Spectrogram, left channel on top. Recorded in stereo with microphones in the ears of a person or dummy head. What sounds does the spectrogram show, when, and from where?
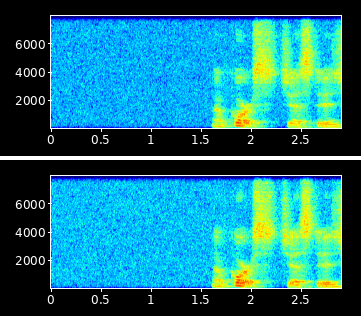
1.6 s a man speaking: 15° right (ahead or behind), 2 m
